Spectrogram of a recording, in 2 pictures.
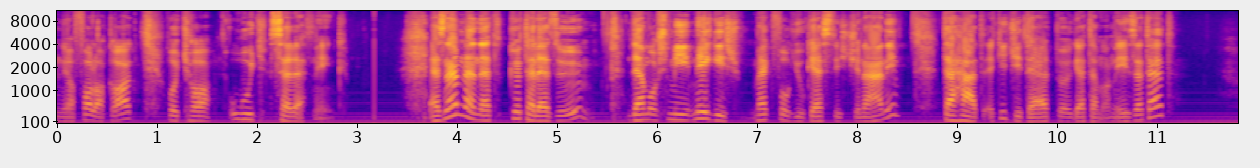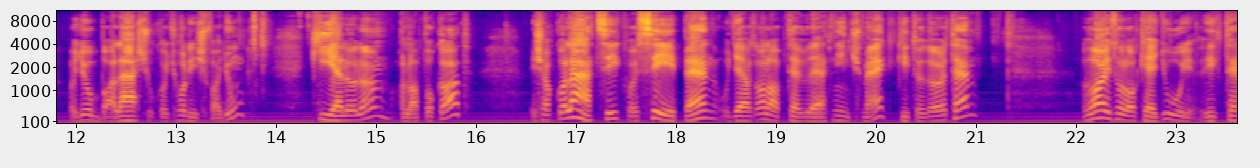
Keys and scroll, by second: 13.7 space, 15.3 Delete, 19.3 Delete.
